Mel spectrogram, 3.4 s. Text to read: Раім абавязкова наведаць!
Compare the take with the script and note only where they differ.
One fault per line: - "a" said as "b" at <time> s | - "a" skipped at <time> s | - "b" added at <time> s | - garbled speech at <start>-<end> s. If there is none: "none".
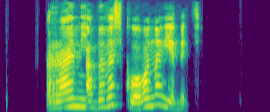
none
